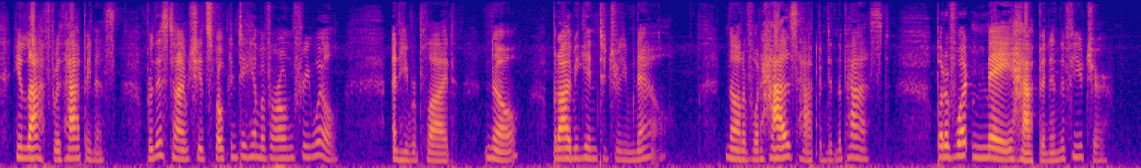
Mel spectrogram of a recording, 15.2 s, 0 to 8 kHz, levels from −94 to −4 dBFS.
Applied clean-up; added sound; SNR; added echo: none; none; none; none.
